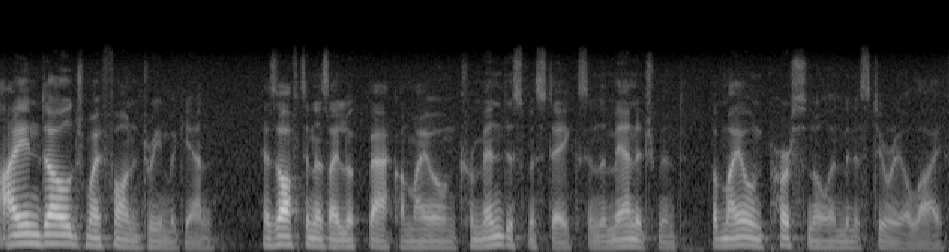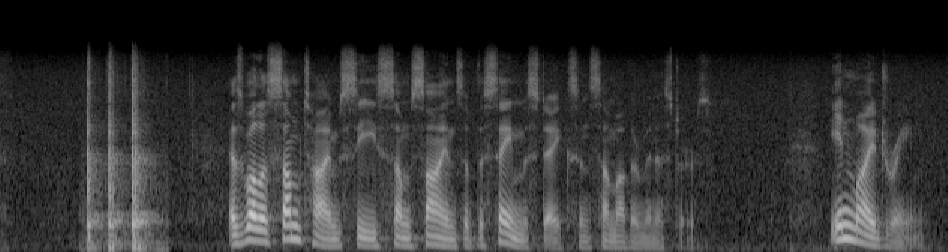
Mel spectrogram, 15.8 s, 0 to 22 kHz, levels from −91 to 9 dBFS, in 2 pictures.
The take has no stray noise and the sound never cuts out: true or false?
false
